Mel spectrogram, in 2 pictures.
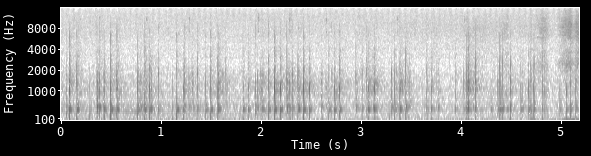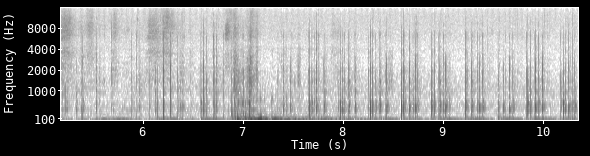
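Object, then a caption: Inflated rubber basketball. Long nails scratch and tap rapidly across the textured surface of a full-size, inflated, hollow rubber basketball. The result is a dense, uneven patter of short, dry clicks over a low, hollow thump. The sound grows louder and fuller from about seven seconds in.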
